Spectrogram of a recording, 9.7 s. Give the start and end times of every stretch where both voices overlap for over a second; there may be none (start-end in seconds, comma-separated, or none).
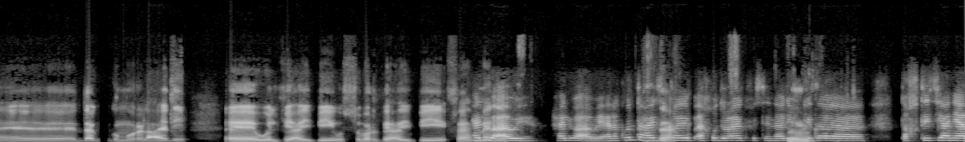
none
